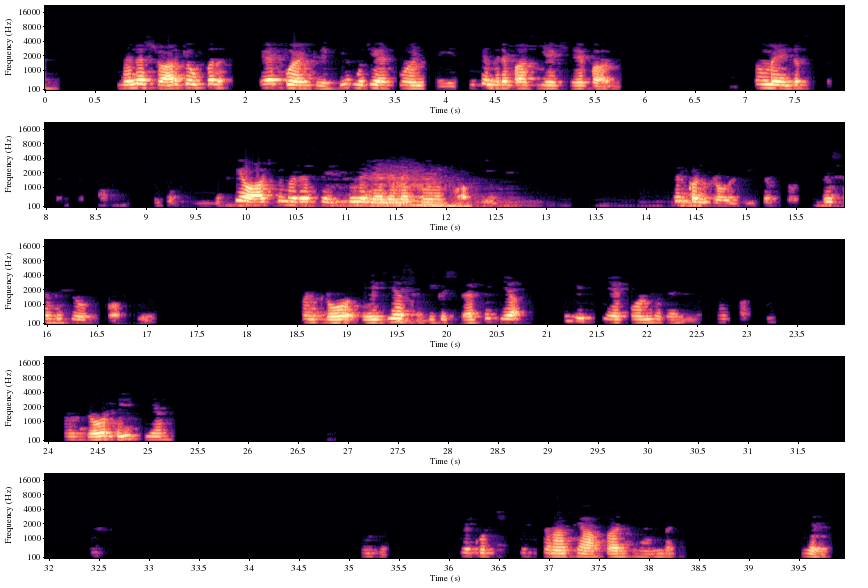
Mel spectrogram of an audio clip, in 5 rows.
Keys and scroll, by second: 15.8 ctrl+d, 20.1 ctrl+a, 25.1 ctrl+d, 27.5 ctrl+z, 30.2 ctrl+a, 34.3 ctrl+z.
